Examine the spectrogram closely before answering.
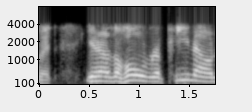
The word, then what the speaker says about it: Rapinoe: you know the whole Rapinoe not playing thing and it's Rapinoe Billy Schwein if you're listening Megan Rapinoe rah peen oh he said that he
